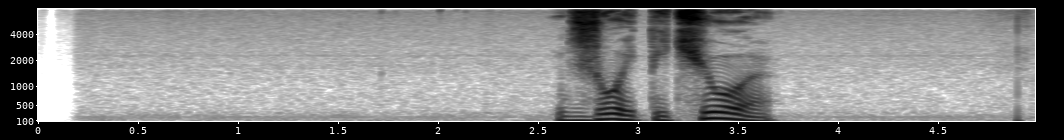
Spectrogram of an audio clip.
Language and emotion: Russian, angry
